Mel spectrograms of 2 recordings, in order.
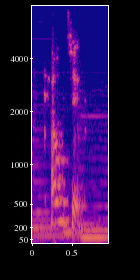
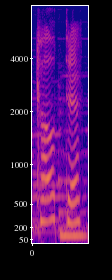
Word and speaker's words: Celtic: Celtic but miss says Celtic like with the K why is that in Ireland the word Celtic is typically pronounced with the k sound similar to the British English pronunciation but in America the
